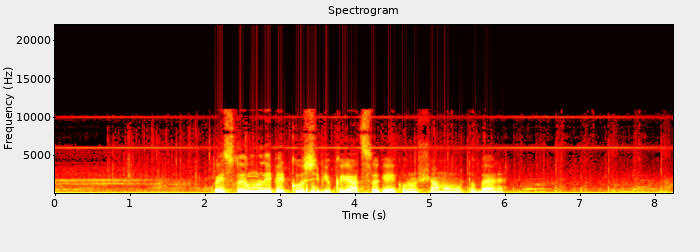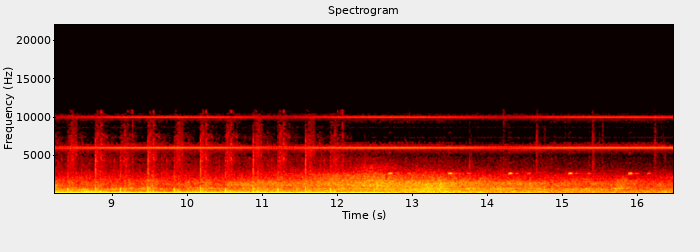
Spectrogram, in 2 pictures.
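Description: Footsteps crunch on loose ground.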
